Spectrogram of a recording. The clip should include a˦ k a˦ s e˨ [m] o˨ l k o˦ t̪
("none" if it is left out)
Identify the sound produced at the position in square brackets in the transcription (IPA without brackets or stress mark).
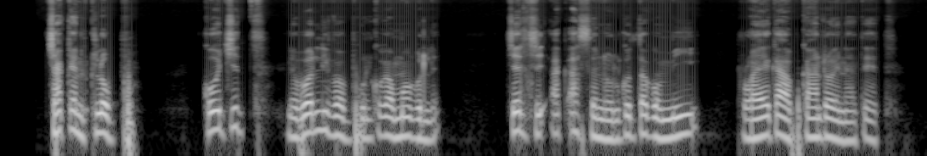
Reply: n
